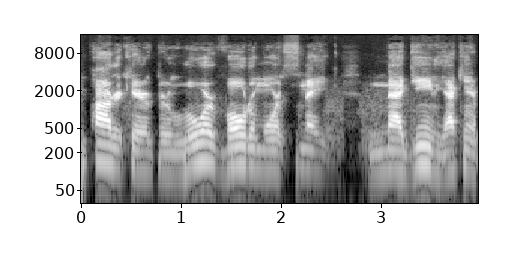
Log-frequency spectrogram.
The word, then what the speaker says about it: Nagini: about that noise um now it is nagini um that's that's how it's pronounced and I think that's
